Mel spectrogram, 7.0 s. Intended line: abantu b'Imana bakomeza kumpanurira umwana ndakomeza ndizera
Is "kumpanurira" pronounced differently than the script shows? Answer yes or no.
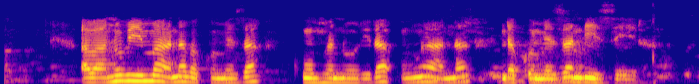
no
